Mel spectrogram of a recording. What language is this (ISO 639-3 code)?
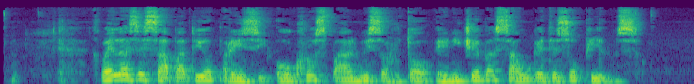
kat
